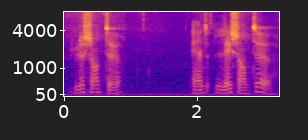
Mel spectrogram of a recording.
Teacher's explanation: it's not going to have a liaison either because it does not start with a vowel.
